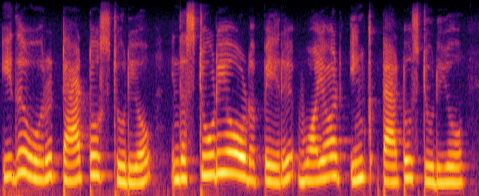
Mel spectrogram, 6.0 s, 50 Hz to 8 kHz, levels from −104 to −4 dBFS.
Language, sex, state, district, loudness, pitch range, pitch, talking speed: Tamil, female, Tamil Nadu, Nilgiris, -17 LUFS, 205-260 Hz, 235 Hz, 130 wpm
